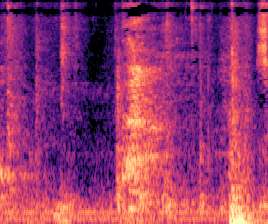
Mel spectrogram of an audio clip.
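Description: Quiet handling noise as a handbag is brought up to the camera: a soft rustle about a second in and a dull bump near the end.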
